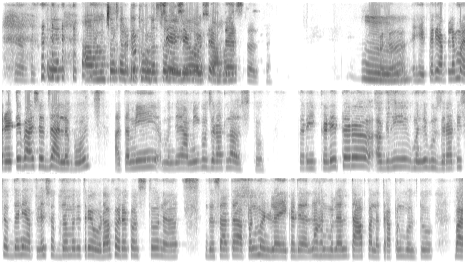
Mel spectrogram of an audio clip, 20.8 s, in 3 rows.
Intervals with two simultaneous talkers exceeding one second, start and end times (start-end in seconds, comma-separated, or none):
1.9-3.4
